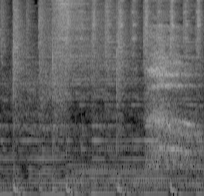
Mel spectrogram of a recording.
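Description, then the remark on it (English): A deep, exaggerated breath drawn in and then pushed out, breathy, with a soft steady tonal bed underneath and no talking. “I did that all dramatic so you could really hear that I'm really breathing.”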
